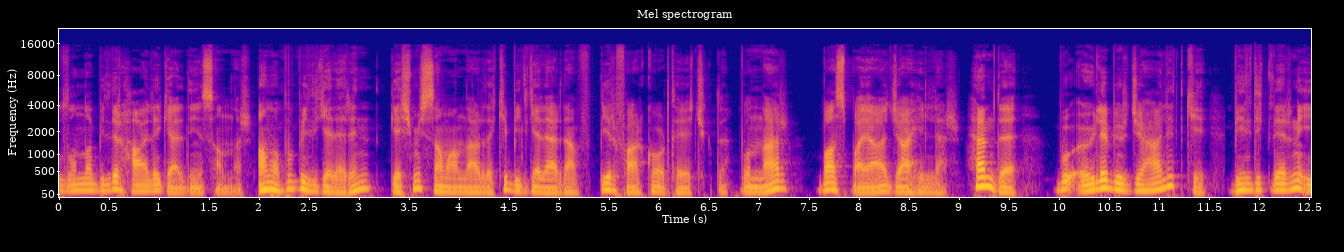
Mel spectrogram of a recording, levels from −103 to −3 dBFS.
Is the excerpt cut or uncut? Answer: uncut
